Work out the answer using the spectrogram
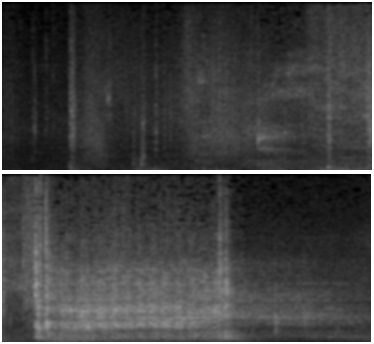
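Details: Old log loader diesel with glass-bowl fuel filter: scattered clunks, then about a second and a half of hard cranking that dies away without firing; acts like it wants to start but cranks and won't start.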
